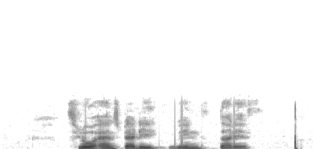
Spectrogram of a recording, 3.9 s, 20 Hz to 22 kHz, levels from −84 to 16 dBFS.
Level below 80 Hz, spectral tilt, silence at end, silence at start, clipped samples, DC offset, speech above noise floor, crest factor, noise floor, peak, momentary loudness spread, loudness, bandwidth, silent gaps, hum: -52 dBFS; -7 dB/octave; 0.2 s; 0.85 s; under 0.1%; under 0.1%; 47 dB; 20 dB; -67 dBFS; -4 dBFS; 16 LU; -22 LUFS; 7.6 kHz; none; none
